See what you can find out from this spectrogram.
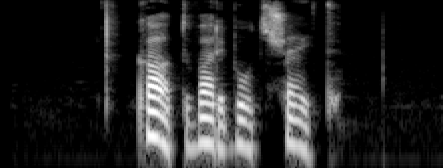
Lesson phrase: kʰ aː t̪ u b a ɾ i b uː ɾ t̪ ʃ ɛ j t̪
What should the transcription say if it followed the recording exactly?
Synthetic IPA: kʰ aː t̪ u v a ɾ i b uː t̪ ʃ ɛ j t̪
